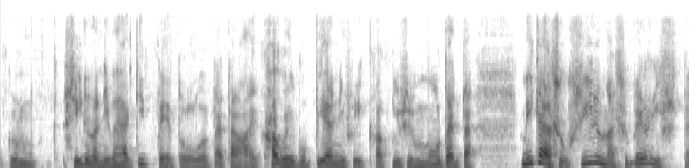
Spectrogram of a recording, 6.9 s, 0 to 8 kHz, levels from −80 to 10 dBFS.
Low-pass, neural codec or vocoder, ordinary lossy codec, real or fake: 7.2 kHz; vocoder, 22.05 kHz, 80 mel bands, HiFi-GAN; none; fake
